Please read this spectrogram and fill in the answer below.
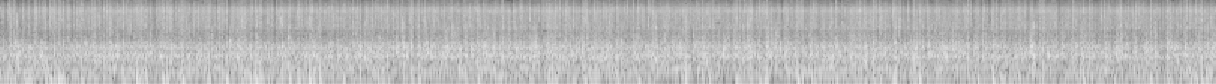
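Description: Hail and heavy rain drumming steadily on a car's roof and windows, heard from inside the car as a dense, unbroken patter of impacts.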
